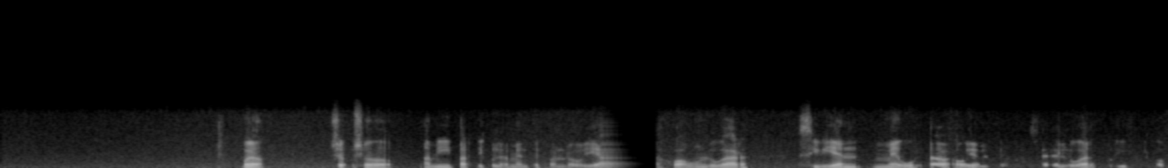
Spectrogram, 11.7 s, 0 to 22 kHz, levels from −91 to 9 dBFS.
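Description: At 6.01 s the speech stalls and the last sound is drawn out into a fading buzz that thins into about 0.23 s of silence before the talker resumes at 6.58 s. This is a call audio freeze, likely caused by packets held up in transit so the jitter buffer ran dry. The receiver filled the wait with a stretched tail of the previous sound. Since nothing was dropped, the speech picks up where it stopped, about 0.54 s later than it would have.

From 9.16 to 9.23 s a faint second voice, roughly 20 dB under the talker, slips in. More scraps follow at 10.04–10.08 s and 10.91–10.97 s, quieter at around 25 dB down. This is the other side's voice leaking through, likely from the far end playing on the talker's loudspeaker and being picked up by the microphone without the echo canceller fully removing it.

Around those scraps, the talker's own voice sags and breaks up from 9.27 to 10.58 s and again from 11.06 to 11.65 s, dipping by as much as about 20 dB. 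This is speech suppressed in double talk. With both parties speaking at once, the echo canceller likely could not tell the near voice from the loudspeaker echo and pulled both down together. Throughout, the sound is band-limited to 8 kHz, which fits the Opus call path.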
